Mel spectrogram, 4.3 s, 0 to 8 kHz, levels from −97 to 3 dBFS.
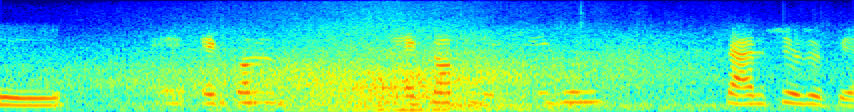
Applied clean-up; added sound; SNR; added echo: none; Car passing by; 4 dB; none.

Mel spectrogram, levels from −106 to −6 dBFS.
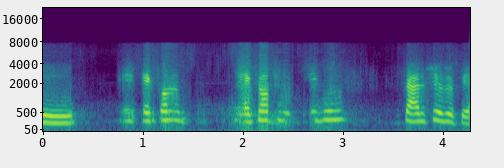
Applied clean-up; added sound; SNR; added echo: neural separator model SepFormer DNS4.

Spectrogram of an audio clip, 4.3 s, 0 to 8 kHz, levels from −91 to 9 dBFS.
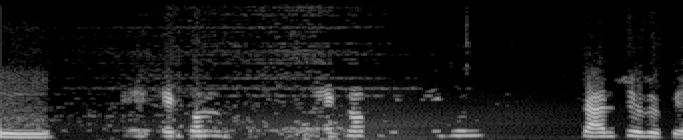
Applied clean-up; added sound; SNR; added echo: classical method spectral subtraction.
